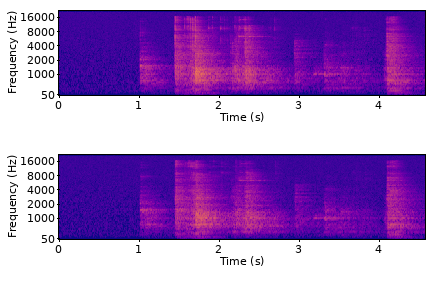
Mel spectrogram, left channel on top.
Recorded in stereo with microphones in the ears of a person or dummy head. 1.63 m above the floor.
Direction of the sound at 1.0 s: 50° left (ahead or behind).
